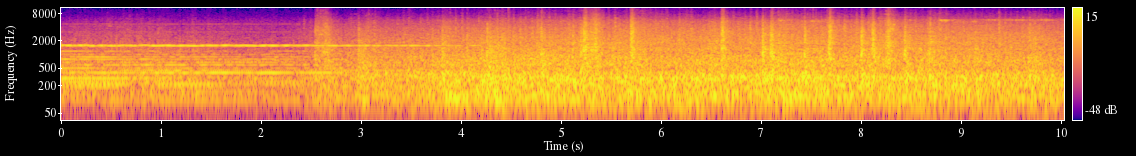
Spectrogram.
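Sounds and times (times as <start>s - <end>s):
train rumbling: 0.0s - 10.0s
wheels clicking over rail joints: 2.4s - 10.0s.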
